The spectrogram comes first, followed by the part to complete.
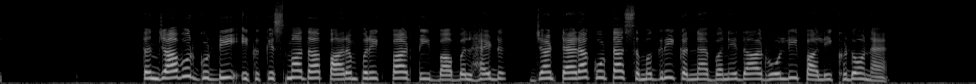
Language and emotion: Dogri, neutral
